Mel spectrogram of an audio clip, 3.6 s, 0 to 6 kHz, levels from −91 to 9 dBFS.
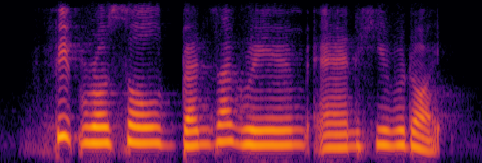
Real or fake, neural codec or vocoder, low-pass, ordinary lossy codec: real; none; 5.4 kHz; Opus, 16 kbps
